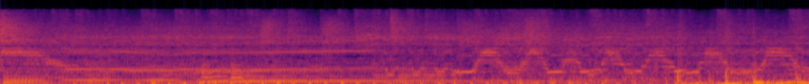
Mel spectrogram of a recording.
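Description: Live electric blues-rock trio playing instrumentally: a Stratocaster-style electric guitar leads over bass guitar and drum kit. The guitar holds a long note through the middle, then plays quicker runs near the end while the bass slides underneath.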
